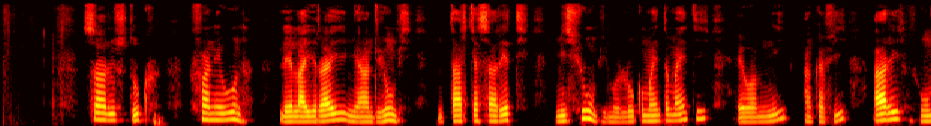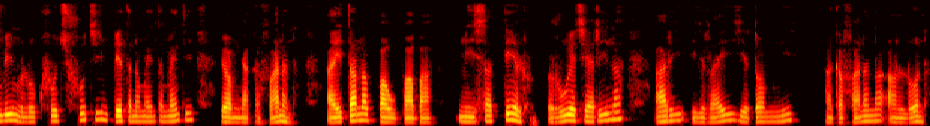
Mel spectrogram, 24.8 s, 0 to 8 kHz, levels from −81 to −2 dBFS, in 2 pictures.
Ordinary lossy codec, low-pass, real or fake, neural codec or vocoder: AAC, 32 kbps; 7.2 kHz; real; none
